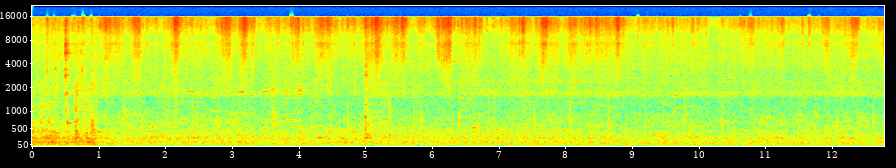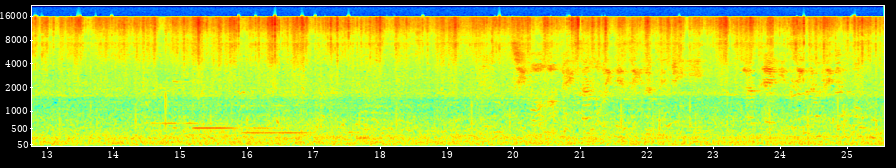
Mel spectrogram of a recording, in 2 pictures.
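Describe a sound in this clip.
Footsteps echo across a large hall.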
